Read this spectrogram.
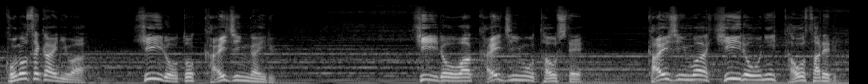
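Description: A man's voice: high voice, very animated, a little slow, long pauses, fairly bright tone, faint music behind. A man delivering dramatic scripted narration as the narrator of a radio drama.

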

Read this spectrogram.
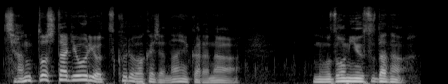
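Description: Man acting a lively, sardonic young guy. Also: mid-range voice, a little fast, lightly acted. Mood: nervous, sardonic. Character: sardonic but nervous young man, quick with retorts. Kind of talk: amateur Japanese radio drama acting.

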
